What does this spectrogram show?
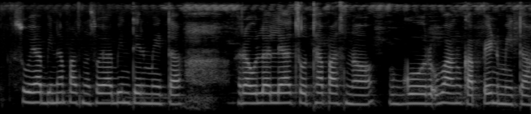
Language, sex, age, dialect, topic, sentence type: Marathi, female, 25-30, Southern Konkan, agriculture, statement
